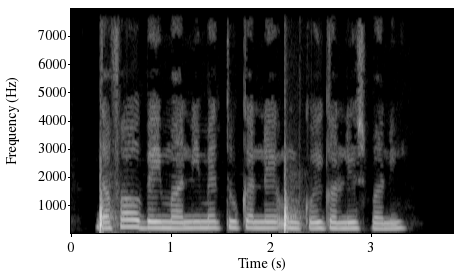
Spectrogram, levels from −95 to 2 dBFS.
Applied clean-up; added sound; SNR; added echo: none; Tap; -3 dB; none.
